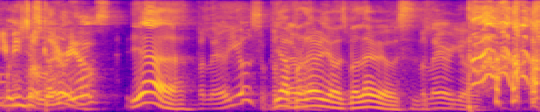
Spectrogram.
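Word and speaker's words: Valerio's: Boleros. yeah, Boleros, fresh baked all day. You just go, You mean just come in. Boleros? Yeah. Valerios? Yeah, Valerios.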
